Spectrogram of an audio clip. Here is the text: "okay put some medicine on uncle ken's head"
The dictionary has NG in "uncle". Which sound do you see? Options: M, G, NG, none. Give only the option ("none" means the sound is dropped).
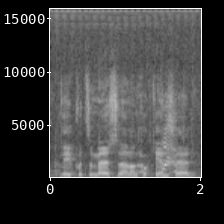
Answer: NG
